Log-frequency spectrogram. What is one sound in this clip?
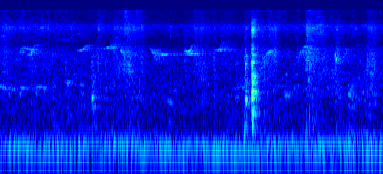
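Hay rustles softly as tiny newborn animals squirm in a nest.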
